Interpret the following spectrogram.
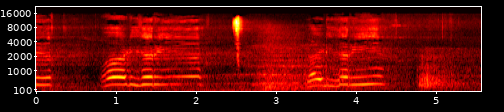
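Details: Domestic cats Desiree and Alba, frightened by Diwali firecrackers, give drawn-out wavering meows. A long bending cry is followed by a shorter one, then a few faint clipped calls, with soft background hiss between.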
